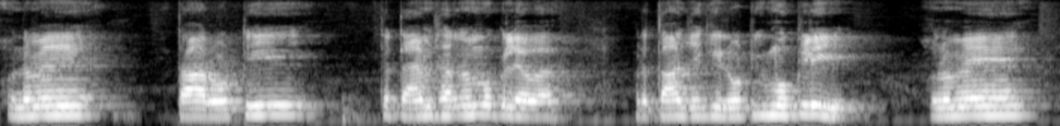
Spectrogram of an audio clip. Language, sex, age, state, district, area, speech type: Sindhi, male, 60+, Gujarat, Surat, urban, spontaneous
